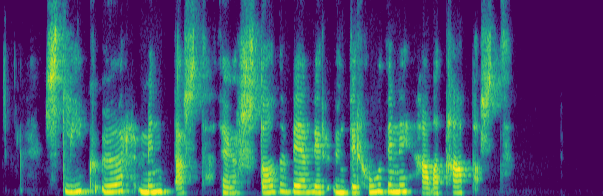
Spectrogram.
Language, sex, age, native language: Icelandic, female, 20-29, Icelandic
